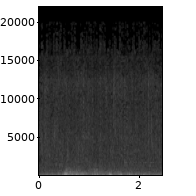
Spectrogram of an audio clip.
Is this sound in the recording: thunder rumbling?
yes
